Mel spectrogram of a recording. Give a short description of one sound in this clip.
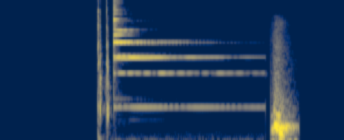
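A bell chimes brightly and slowly fades.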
